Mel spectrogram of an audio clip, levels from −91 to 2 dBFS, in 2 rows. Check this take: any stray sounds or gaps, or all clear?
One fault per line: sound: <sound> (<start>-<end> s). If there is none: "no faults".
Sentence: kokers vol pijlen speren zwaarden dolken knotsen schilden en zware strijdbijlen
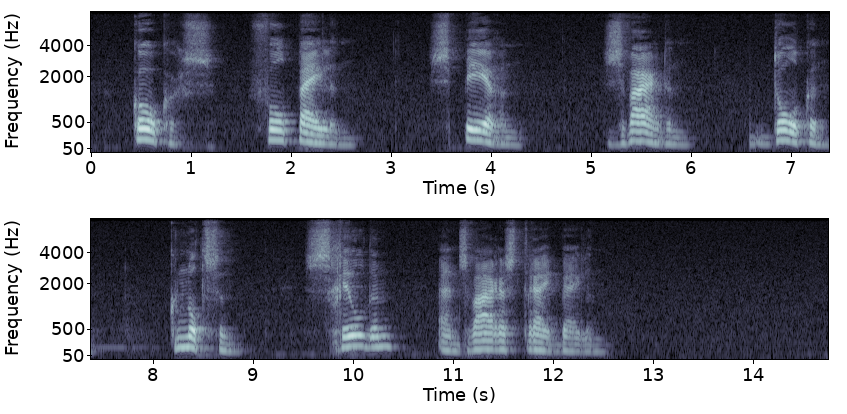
no faults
